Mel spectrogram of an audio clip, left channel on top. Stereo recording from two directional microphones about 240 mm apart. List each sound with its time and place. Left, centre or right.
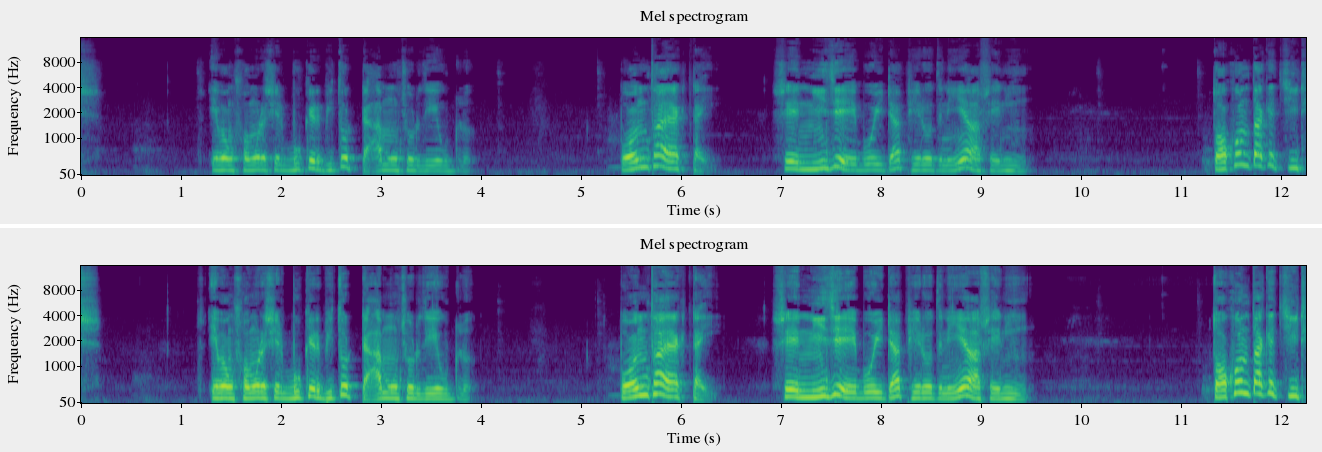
0.8 s speech: right
5.4 s speech: right
11.2 s speech: right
